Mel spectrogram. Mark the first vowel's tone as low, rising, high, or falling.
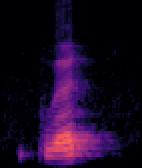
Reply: rising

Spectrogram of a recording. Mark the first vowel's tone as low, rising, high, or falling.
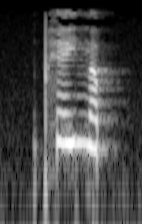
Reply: high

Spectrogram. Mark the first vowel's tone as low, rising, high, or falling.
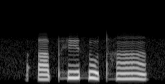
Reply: low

